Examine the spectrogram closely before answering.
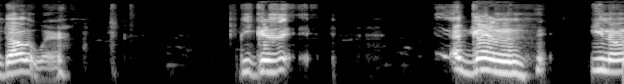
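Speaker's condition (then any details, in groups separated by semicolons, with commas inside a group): Cerebral palsy; wheelchair user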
